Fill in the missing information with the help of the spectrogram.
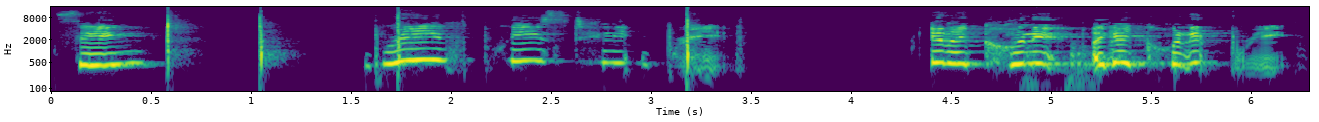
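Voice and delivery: very high, choked-up voice; tearful. Real, not acted. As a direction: voice climbing as tears take over. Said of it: "I'm starting to get emotional".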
